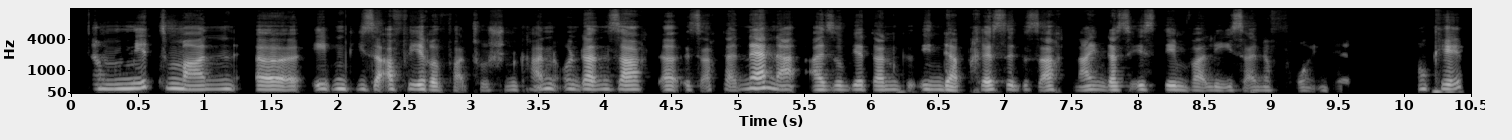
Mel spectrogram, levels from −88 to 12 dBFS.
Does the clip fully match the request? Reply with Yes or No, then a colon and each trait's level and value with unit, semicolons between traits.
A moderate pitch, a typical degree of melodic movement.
Yes: medium, 175 Hz; average, 3.0 semitones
